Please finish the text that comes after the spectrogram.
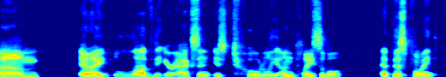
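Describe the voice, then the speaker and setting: A man hosting a casual chat, enthusiastic and agreeable, quick to chime in. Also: a little high, animated, a bit bright, dry recording, studio quality. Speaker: podcast host.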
